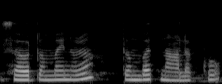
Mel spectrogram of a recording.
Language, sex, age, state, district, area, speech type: Kannada, female, 18-30, Karnataka, Bangalore Rural, urban, spontaneous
